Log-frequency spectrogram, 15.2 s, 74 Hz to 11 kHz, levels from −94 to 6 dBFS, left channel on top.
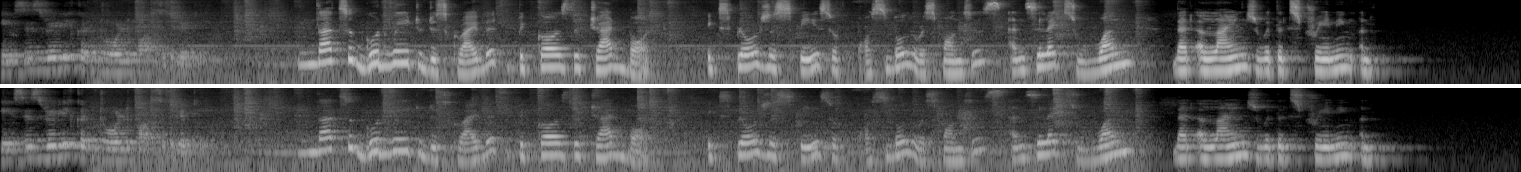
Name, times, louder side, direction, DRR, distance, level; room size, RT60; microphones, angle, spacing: voice 1, 0.0-2.1, right 1 dB, 60° right, 2.9 m, -37 dB
sound 1, 0.8-11.4, right 1 dB, 15° right, 3.4 m, -47 dB
voice 2, 3.0-6.5 7.1-11.3 11.7-13.8, left 6 dB, 60° left, 0.4 m, -28 dB
16.5 x 5.4 x 3.6 m
head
